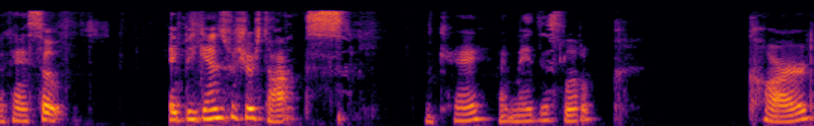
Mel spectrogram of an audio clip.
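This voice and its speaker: A woman with a medium-pitched, somewhat breathy voice speaks at a moderate pace with lively intonation and long, frequent pauses. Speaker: spiritual content creator. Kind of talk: unscripted talk to camera. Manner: slurred words; casual, rambling with fillers.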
